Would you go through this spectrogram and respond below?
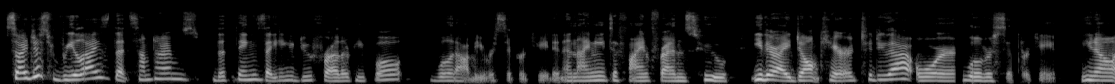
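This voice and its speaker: A woman's voice: mid-range voice, moderate pace, dry recording. A woman in her thirties from Israel with no accent, telling personal stories as a guest in a casual interview, filling her speech with "like" and "you know" and acting out what she said to people. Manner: chatty, heavy use of "like" and "you know", quoting herself.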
